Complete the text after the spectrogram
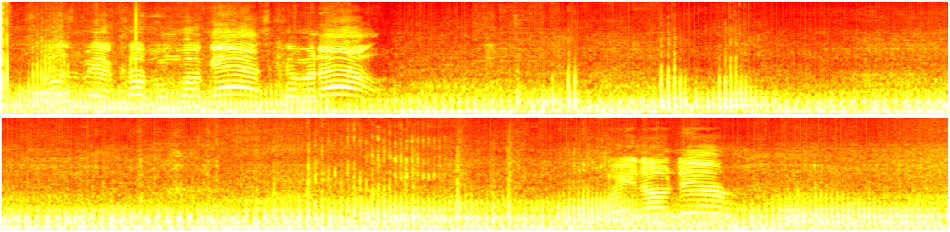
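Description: A quad bike engine revs up and down sharply in quick bursts.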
